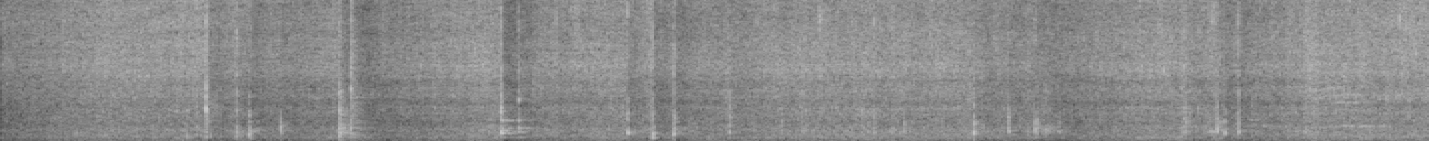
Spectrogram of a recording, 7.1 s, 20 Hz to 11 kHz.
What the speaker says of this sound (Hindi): और ये 1 चम्मच कुटा हुआ धनिया ऐड करने के बाद इसे फिर अच्छी तरह मिक्स कर देंगे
